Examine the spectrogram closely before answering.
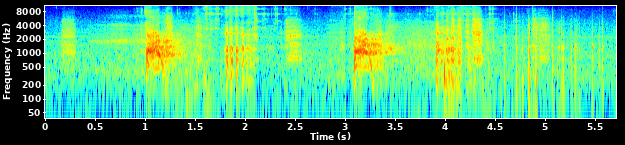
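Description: Pomeranian barking: about five short, sharp barks, the loudest about one and three seconds in.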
